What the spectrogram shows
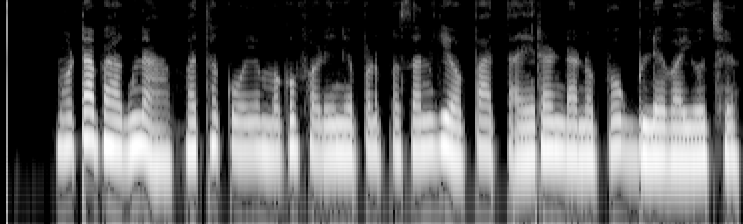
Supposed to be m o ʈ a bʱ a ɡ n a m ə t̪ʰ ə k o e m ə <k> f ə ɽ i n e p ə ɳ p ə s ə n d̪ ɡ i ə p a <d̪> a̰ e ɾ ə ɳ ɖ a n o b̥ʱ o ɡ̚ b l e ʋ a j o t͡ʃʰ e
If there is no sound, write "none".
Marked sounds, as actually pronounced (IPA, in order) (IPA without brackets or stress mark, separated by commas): ɡ, t̪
